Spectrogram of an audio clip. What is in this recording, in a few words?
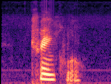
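"tranquil", US English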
